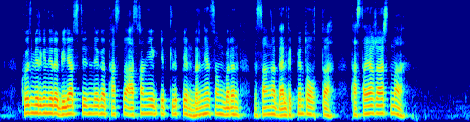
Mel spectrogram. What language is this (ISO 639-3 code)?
kaz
